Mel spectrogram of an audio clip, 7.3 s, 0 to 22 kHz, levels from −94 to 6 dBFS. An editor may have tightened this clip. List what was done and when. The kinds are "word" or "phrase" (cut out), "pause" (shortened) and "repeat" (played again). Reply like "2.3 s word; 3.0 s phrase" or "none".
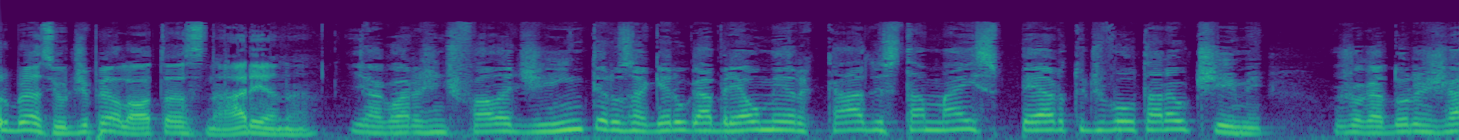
none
